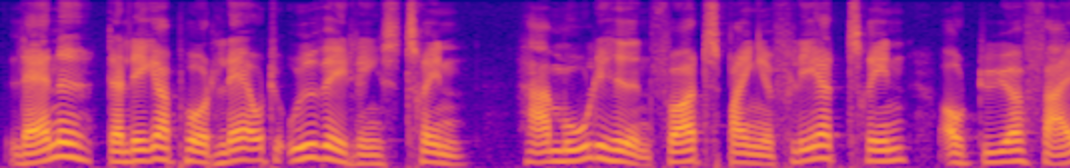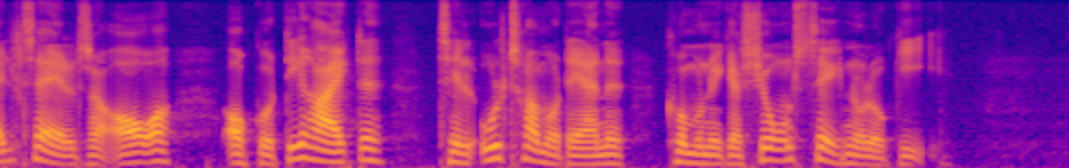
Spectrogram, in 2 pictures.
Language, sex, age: Danish, male, 62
